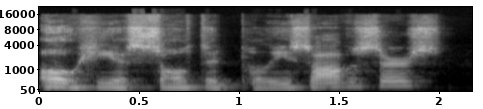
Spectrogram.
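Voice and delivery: normal talking voice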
